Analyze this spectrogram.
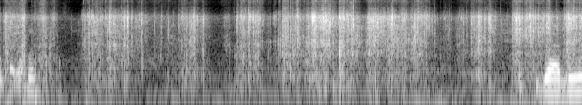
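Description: Plastic snack wrappers crinkle and rustle as they are handled.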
